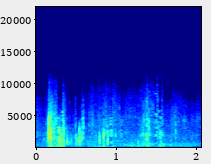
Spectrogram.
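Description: Faint rustling of paper sheets handled in front of a desk microphone, with one brief louder rustle just after the start and a few softer ones after it.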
